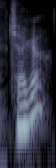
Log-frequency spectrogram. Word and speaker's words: chaga: Chaga? – Chaga? I say chaga, yeah.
